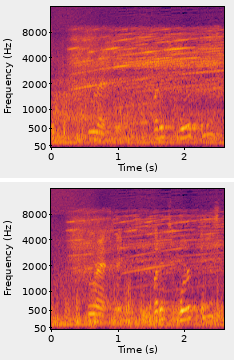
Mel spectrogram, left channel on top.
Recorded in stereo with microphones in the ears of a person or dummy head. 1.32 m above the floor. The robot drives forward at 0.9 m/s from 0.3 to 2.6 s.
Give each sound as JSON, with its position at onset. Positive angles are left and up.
{"t": 0.5, "sound": "a woman speaking", "side_deg": -45, "distance_m": 3.0}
